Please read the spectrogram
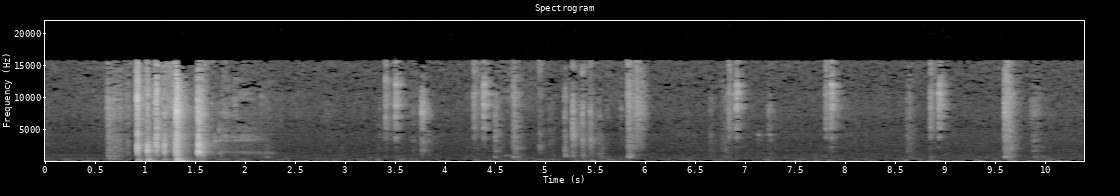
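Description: Computer keyboard keys tapped irregularly, a few scattered clicks at a time, after a short cluster of louder knocks about a second in.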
